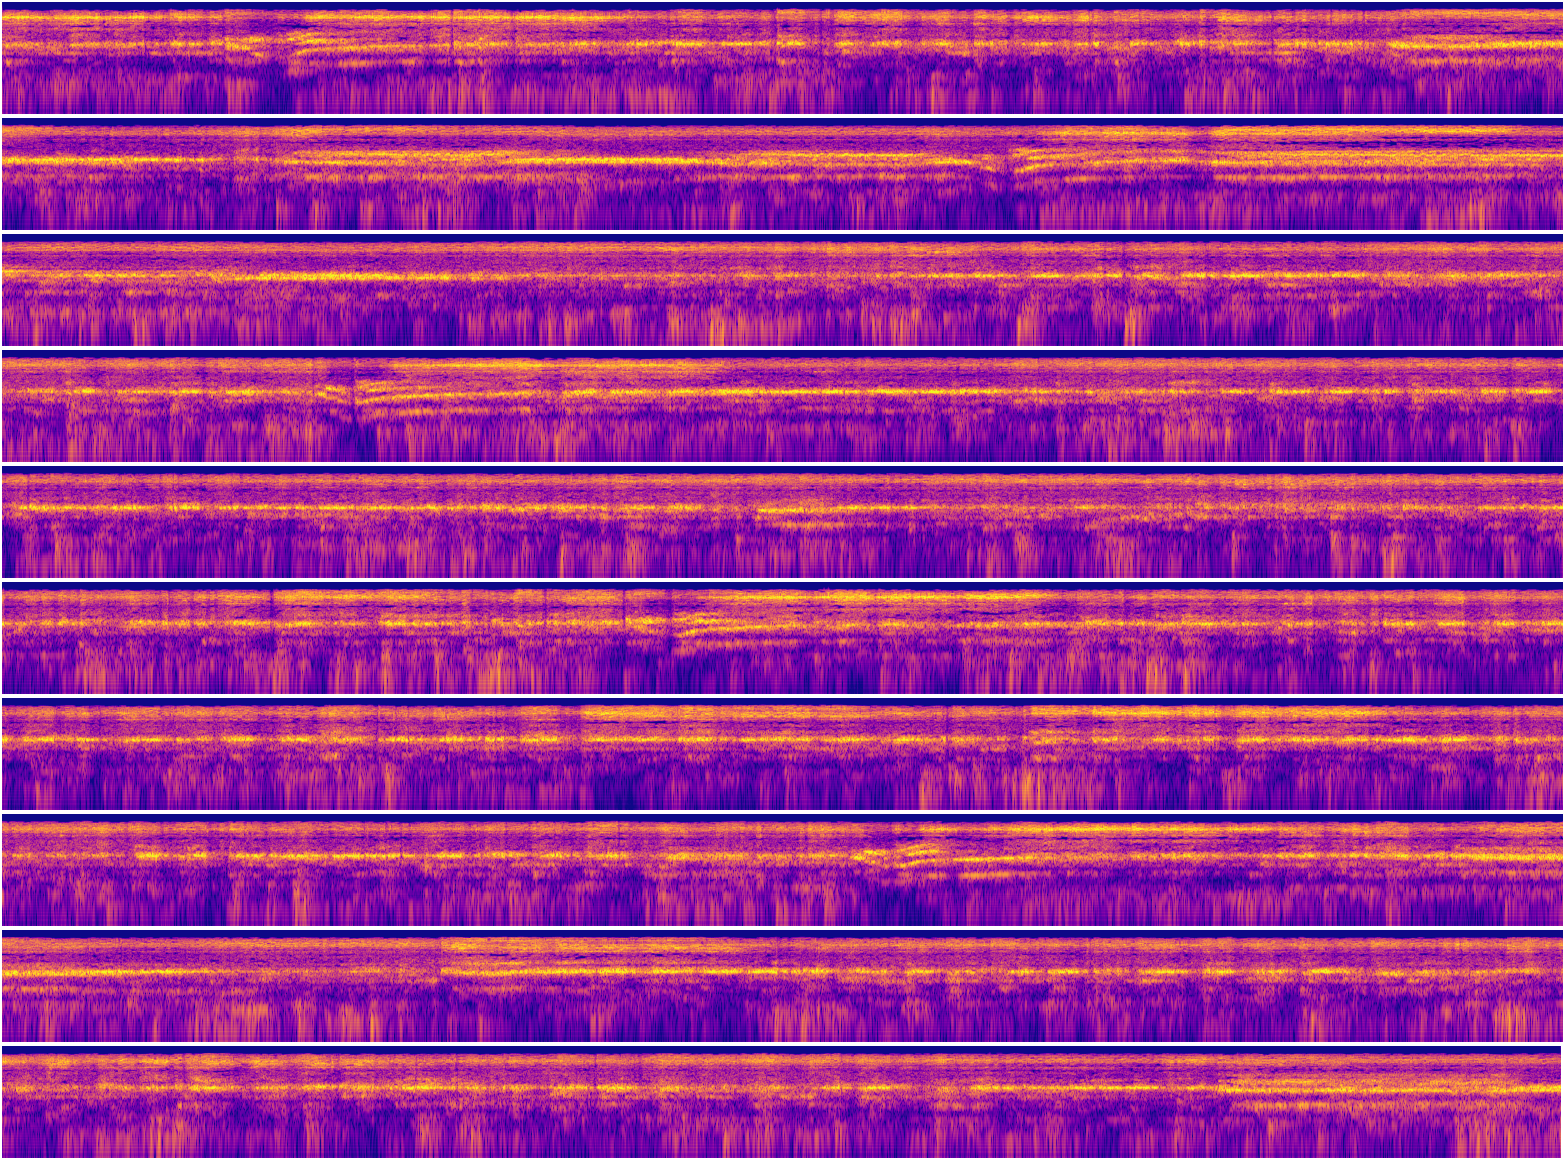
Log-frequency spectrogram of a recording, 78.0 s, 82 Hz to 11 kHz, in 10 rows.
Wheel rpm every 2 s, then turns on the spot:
190, 230, 230, 230, 220, 220, 200, 210, 220, 230, 230, 230, 220, 230, 230, 230, 230, 230, 230, 230, 220, 210, 230, 230, 230, 230, 240, 230, 230, 210, 230, 230, 230, 240, 230, 230, 230, 230, 220.
none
